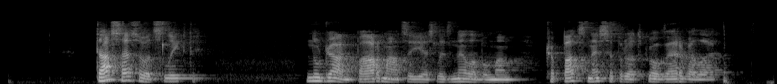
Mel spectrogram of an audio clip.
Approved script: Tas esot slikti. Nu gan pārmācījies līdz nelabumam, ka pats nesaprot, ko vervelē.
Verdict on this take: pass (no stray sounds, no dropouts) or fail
pass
